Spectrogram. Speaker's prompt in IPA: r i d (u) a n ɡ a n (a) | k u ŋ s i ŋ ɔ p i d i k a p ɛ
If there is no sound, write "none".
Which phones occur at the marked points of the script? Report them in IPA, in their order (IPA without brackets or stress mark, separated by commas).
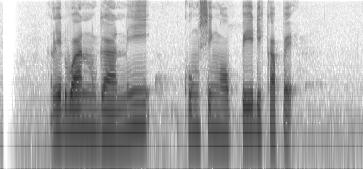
w, i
